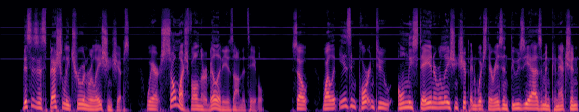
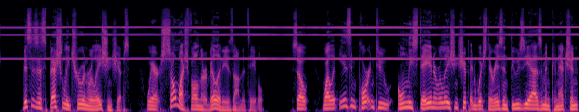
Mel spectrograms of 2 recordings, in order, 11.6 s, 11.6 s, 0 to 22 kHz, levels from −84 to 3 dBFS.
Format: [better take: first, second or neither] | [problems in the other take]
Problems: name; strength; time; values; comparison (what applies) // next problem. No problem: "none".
first | high-pitched whine; loud; throughout; 8 kHz, 8 dB below the speech; faint in the first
